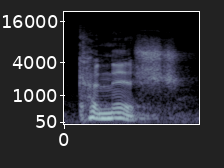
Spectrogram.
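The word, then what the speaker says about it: knish: i a r c h patriarch that's correct Kish what's the language of origin this word is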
